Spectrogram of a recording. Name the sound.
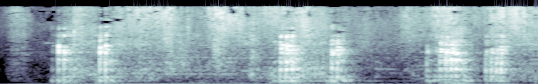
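pigs grunting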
